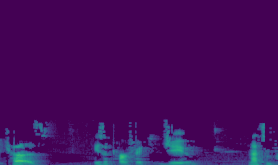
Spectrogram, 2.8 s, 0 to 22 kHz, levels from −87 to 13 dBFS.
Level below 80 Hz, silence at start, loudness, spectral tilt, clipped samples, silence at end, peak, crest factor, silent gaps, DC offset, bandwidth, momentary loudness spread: -70 dBFS; 0.05 s; -29 LUFS; -2 dB/octave; under 0.1%; 0.05 s; -6 dBFS; 24 dB; none; under 0.1%; 6.2 kHz; 15 LU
